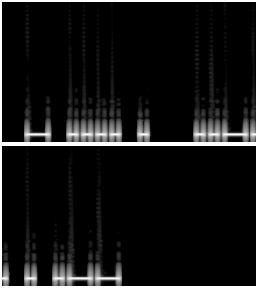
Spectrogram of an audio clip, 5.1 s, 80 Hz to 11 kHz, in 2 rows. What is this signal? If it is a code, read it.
Morse code, heard as a keyed tone, about 17 wpm, 700 Hz. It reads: THE FEW
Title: Sets of 5 Words Encore 17wpm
